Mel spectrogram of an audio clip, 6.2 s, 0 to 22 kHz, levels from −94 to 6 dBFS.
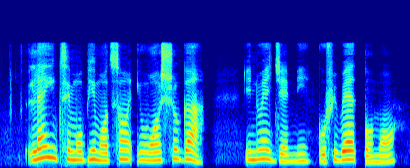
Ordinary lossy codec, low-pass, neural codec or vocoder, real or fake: none; none; codec, 16 kHz, 0.8 kbps, ZipCodec; fake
